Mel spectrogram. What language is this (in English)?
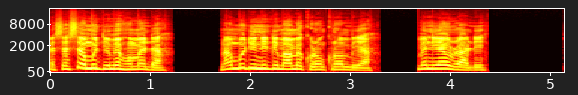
Akan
